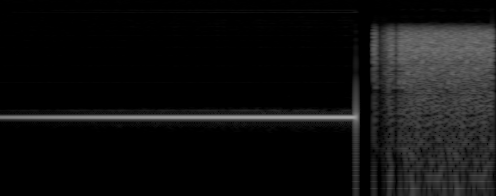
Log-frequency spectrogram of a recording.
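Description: A steady test tone beeps from a television, growing louder.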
